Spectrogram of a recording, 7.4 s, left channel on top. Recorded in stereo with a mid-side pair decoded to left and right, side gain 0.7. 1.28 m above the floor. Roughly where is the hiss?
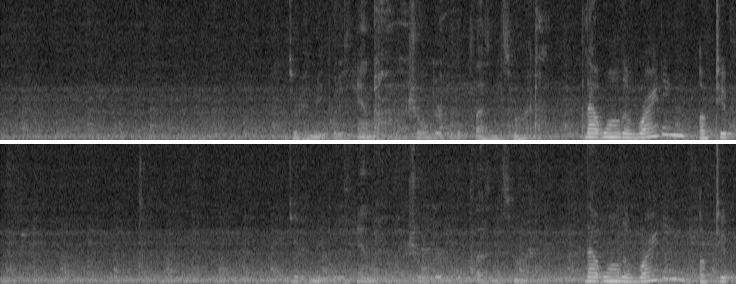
I don't hear a hiss.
